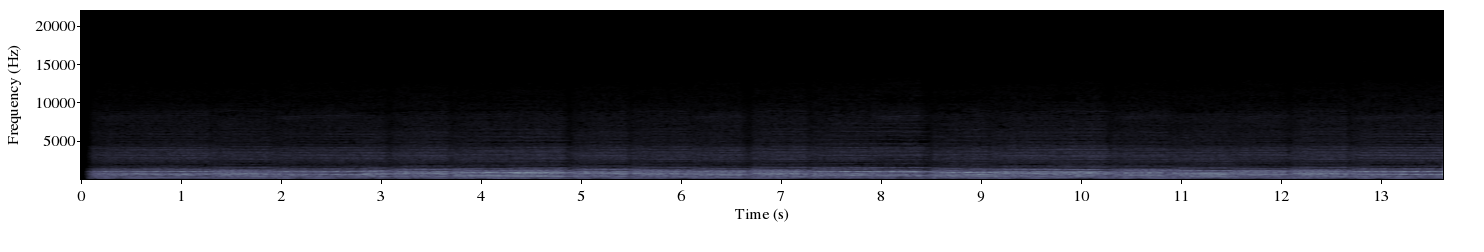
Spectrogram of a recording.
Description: alleluia sing, choir

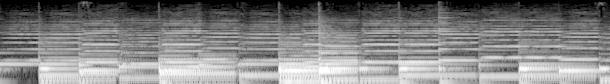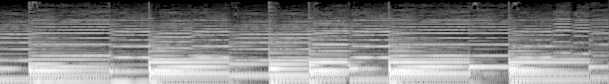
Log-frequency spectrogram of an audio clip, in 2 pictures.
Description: guitar violin, duet; hereford

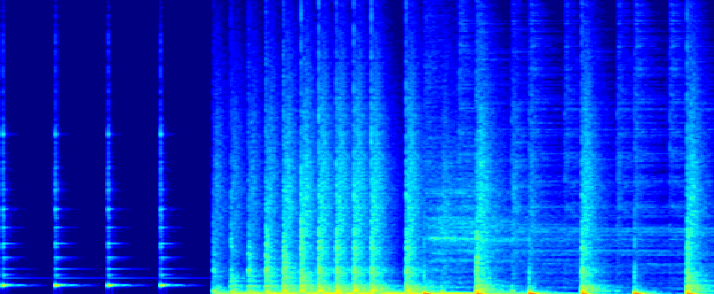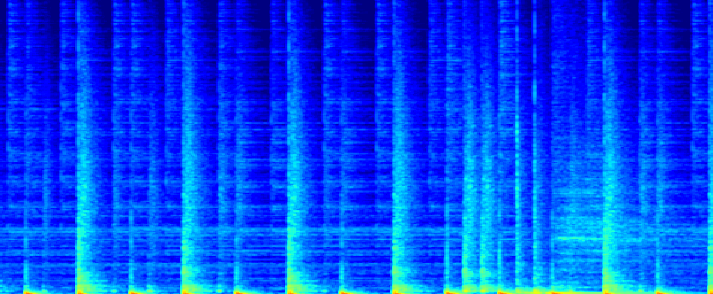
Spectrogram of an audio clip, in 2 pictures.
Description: shuffle groove, drums

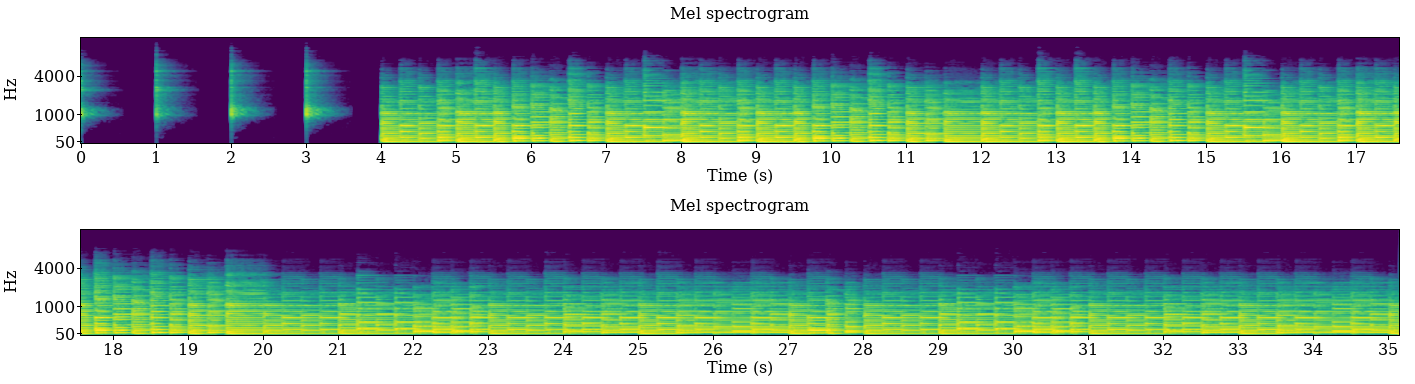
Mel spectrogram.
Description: hummel ecossaise, Saxophone

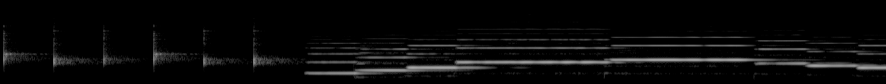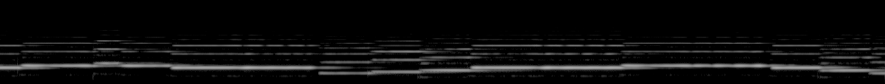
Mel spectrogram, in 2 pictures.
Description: morning has broken, Guitar Flute Duet

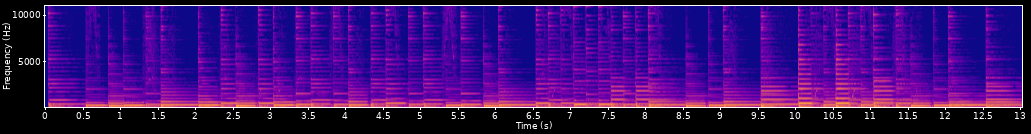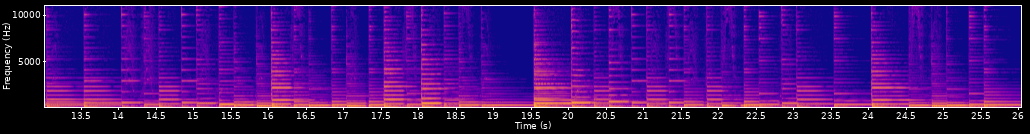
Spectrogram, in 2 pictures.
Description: ukulele

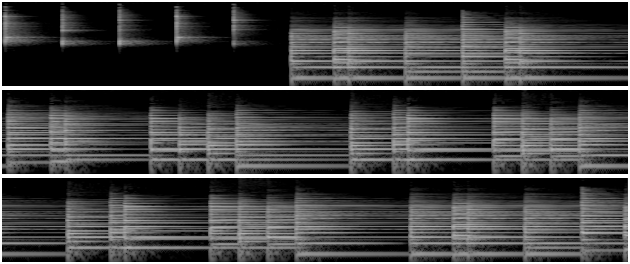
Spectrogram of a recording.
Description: cello

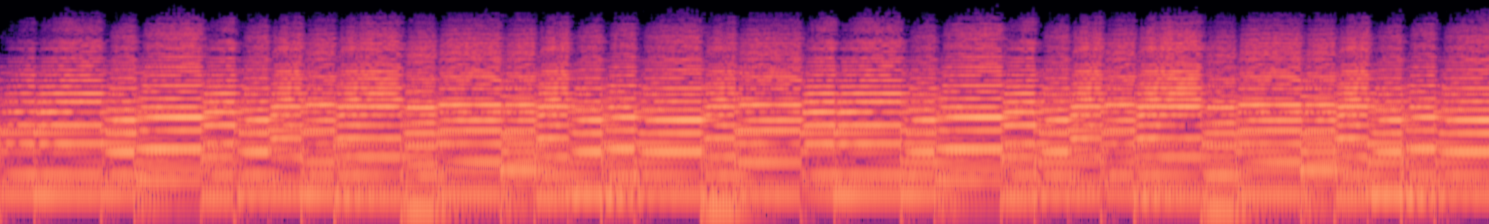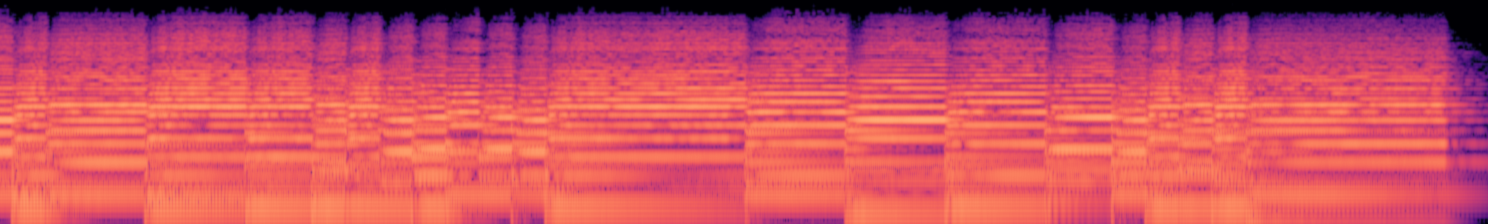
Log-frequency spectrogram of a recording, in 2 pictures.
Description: carol trombone

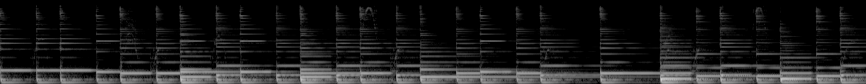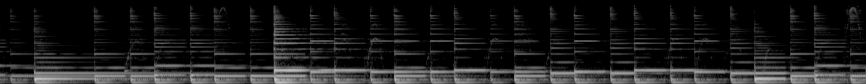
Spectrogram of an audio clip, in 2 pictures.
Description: ukulele

